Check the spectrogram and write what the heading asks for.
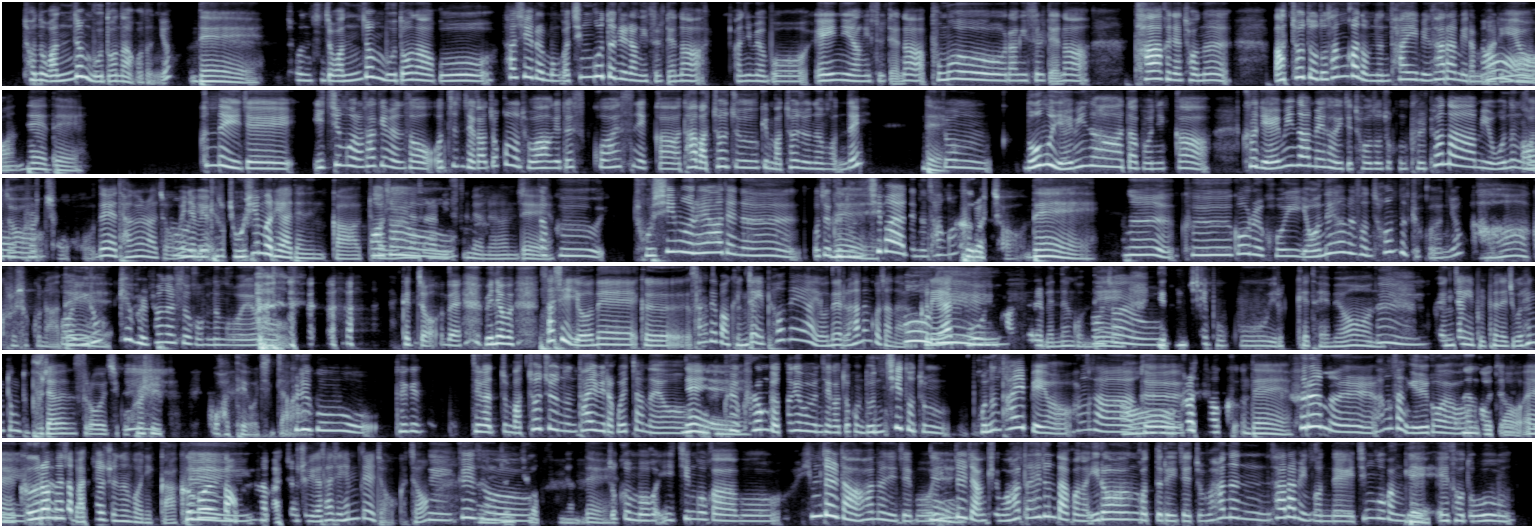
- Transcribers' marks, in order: other background noise; tapping; laugh; laugh
- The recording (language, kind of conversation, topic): Korean, advice, 전 애인과 헤어진 뒤 감정적 경계를 세우며 건강한 관계를 어떻게 시작할 수 있을까요?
